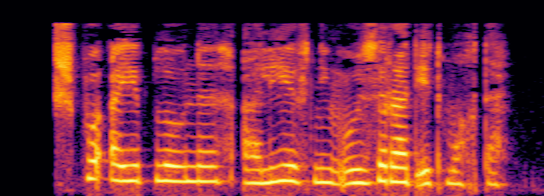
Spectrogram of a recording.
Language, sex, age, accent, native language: Uzbek, female, 18-24, Samarqand, Uzbek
